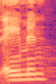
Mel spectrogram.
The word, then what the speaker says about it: Amon: And, um, but there are some recipes in here and this might be controversial, but like because of David Ammon. Uh, I say his name so wrong. It's Amon, but um, because of what he and his wife talk about, like corn is the devil.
